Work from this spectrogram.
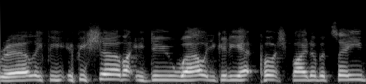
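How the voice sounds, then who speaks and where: This man has a high-pitched voice with an English accent. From England. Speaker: fan guest. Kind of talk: casual chat. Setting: video call.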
